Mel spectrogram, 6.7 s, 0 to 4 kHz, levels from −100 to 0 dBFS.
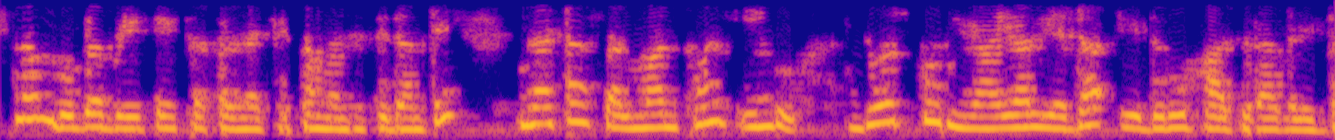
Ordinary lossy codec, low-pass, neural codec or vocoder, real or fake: none; 3.6 kHz; codec, 44.1 kHz, 7.8 kbps, Pupu-Codec; fake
